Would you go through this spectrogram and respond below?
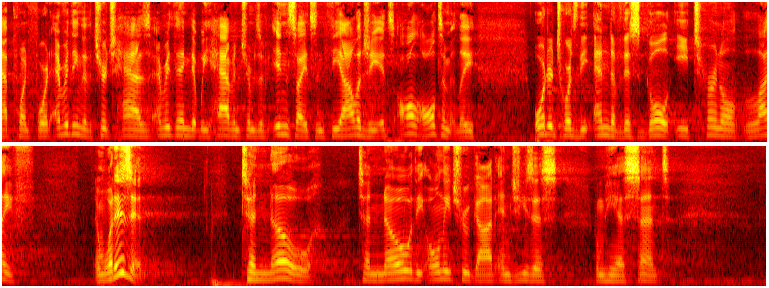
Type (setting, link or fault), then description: setting, large echoing room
